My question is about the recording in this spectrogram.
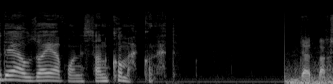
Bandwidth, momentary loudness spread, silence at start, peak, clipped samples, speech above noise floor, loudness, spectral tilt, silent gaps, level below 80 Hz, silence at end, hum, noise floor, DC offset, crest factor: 13.5 kHz; 16 LU; 0 s; -16 dBFS; under 0.1%; 29 dB; -31 LUFS; -6.5 dB/octave; none; -44 dBFS; 0 s; none; -58 dBFS; under 0.1%; 16 dB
